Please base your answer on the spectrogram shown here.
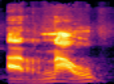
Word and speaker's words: Arnau: Per exemple, el nom propi Arnau té un diftong. Ar-nau. La A i la U són dues vocals que estan juntes i es pronuncien en una mateixa síl·laba.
